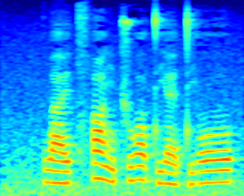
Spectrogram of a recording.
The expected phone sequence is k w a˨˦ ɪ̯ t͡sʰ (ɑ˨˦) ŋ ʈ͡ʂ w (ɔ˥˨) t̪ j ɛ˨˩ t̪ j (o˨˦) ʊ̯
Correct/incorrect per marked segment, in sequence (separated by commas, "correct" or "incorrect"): incorrect, correct, incorrect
